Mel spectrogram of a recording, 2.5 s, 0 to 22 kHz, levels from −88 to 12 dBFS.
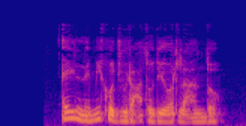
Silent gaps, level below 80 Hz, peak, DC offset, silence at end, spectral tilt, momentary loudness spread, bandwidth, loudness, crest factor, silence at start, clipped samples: none; -50 dBFS; -8 dBFS; under 0.1%; 0.25 s; -7.5 dB/octave; 6 LU; 11.5 kHz; -24 LUFS; 18 dB; 0.6 s; under 0.1%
